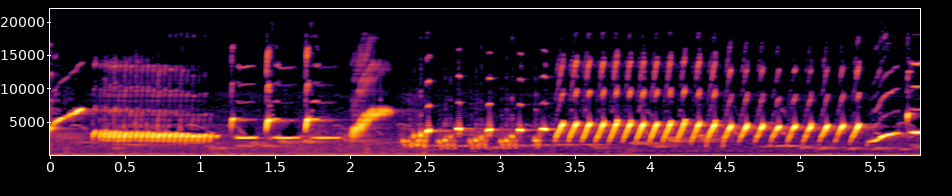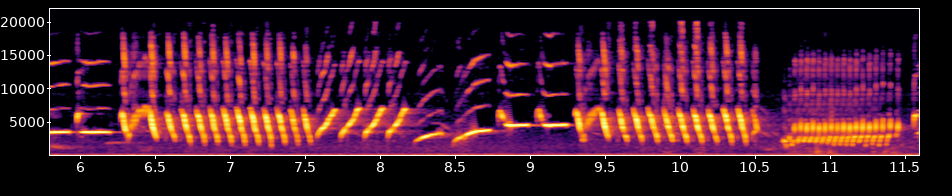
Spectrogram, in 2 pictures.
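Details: Canary singing a varied song: a buzzy opening note, then long rapid trills of repeated high chirps, sweeping whistled notes and fast rolling phrases, with short pauses between sections.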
